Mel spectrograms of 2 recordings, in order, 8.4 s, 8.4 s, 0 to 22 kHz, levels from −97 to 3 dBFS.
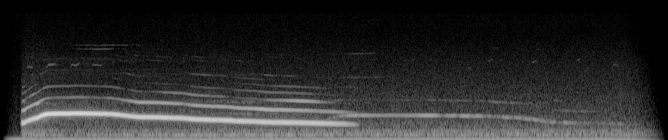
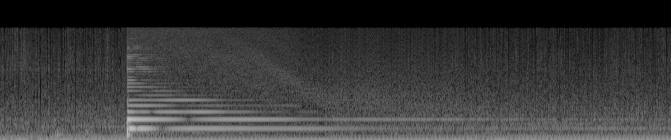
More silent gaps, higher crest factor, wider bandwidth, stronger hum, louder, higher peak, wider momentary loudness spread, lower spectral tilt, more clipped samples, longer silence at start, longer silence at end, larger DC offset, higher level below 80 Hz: neither; second, 12 dB vs 26 dB; second, 4.1 kHz vs 11 kHz; neither; first, -21 LUFS vs -38 LUFS; about the same, -12 dBFS vs -14 dBFS; first, 25 LU vs 18 LU; first, -9.5 dB/octave vs -5.5 dB/octave; neither; about the same, 0.05 s vs 0 s; about the same, 0.05 s vs 0 s; about the same, 0.8% vs 0.4%; about the same, -56 dBFS vs -54 dBFS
